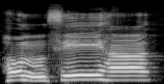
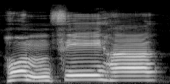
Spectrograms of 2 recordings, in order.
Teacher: यहाँ पर ना तो गुन्ना होगा ना तो इख्फ़ाए शफवी का कायदा होगा, यहाँ पर इजहार शफवी होगा, यानी मीम को ज़ाहिर करके पढ़ना है।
